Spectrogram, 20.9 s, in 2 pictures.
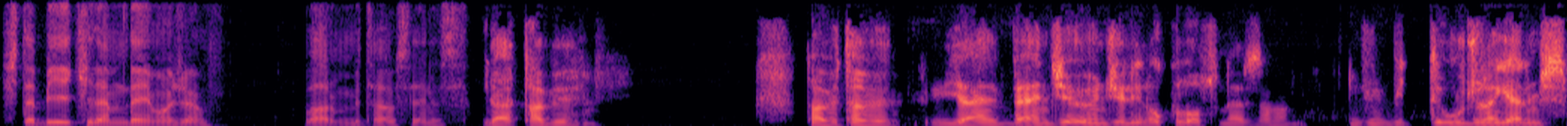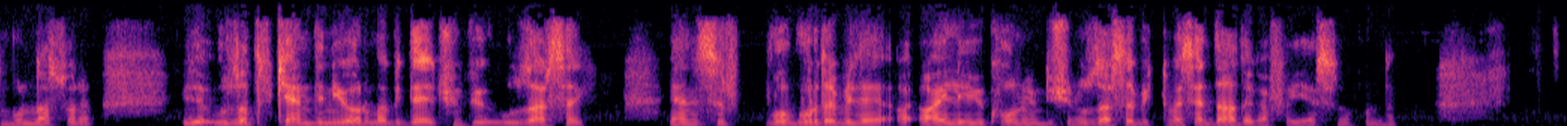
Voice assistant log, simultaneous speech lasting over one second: none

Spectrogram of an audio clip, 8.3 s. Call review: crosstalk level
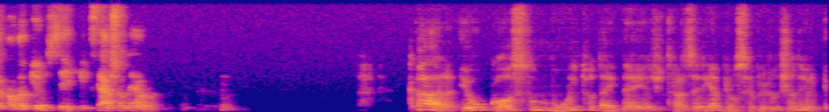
none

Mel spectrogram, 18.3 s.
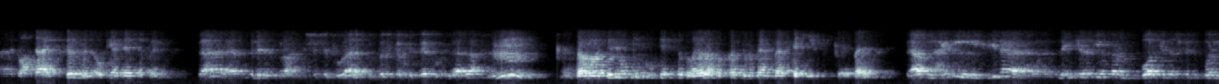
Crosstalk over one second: none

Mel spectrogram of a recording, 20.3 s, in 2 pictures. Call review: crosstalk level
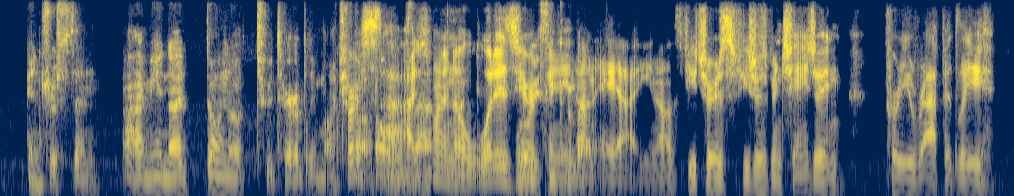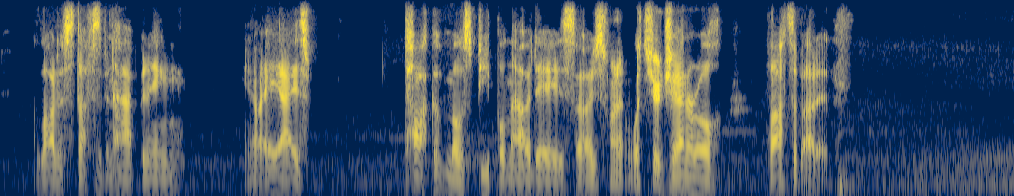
present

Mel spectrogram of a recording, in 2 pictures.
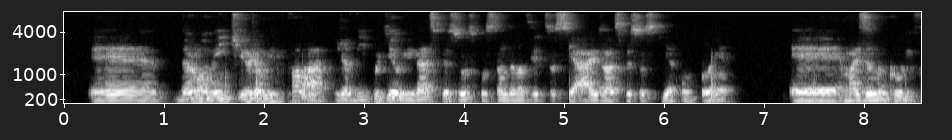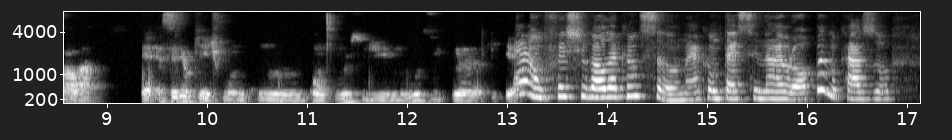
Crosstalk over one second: none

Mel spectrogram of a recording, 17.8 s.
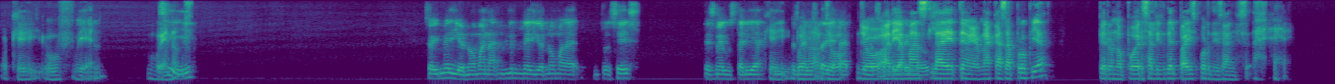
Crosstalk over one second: present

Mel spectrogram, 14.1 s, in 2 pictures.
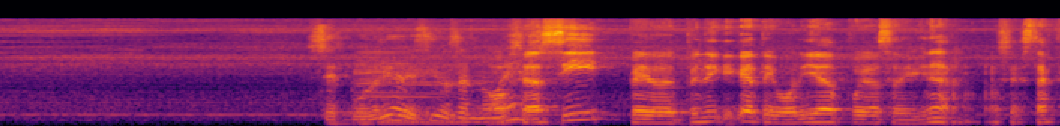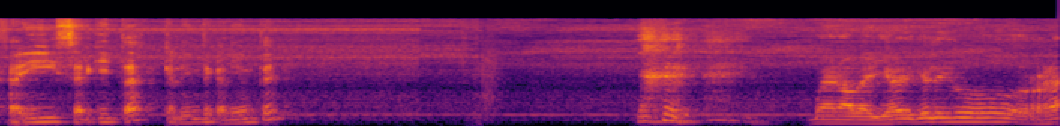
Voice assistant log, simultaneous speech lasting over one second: present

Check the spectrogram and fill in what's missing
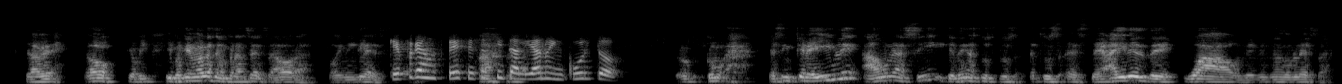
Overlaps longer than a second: none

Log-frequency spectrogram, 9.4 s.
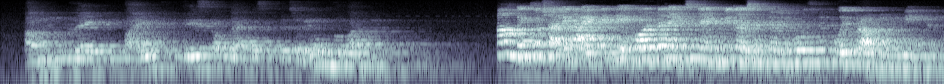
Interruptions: none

